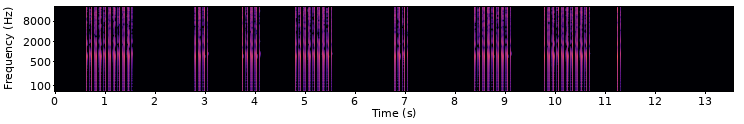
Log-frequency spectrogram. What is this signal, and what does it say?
Pulse dialling, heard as clicks on a phone line, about 11 pulses a second. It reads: 0 3 4 8 3 8 0 1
